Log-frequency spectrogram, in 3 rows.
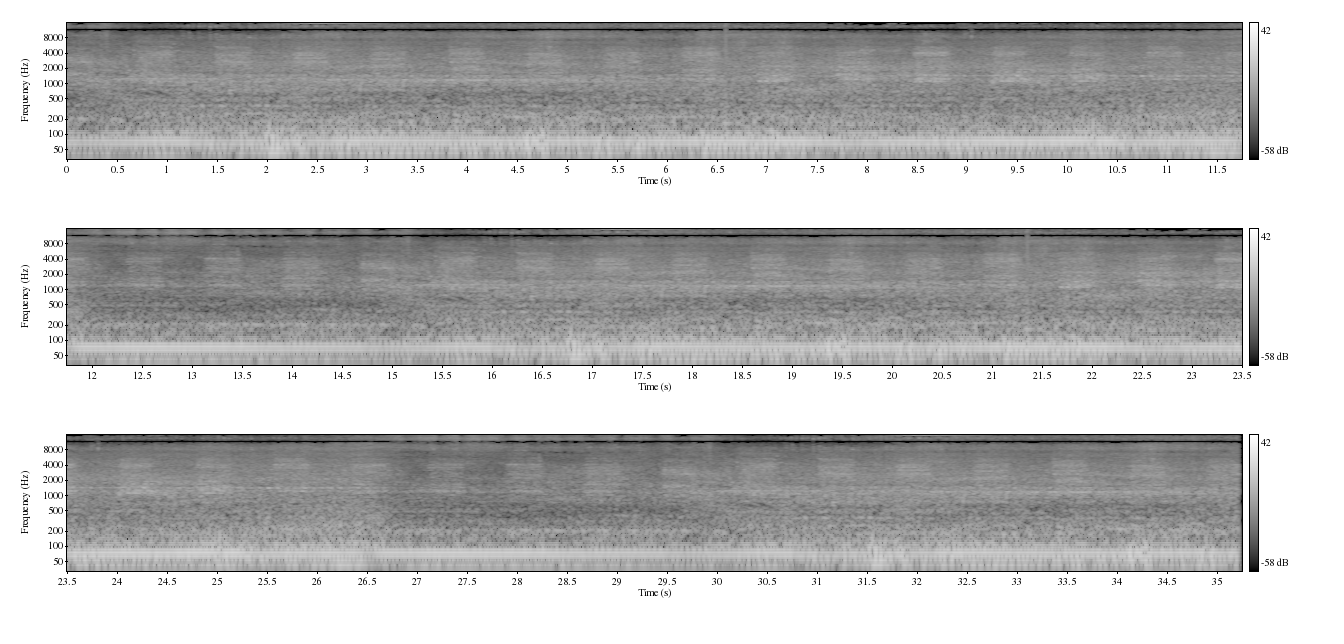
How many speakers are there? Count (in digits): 0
